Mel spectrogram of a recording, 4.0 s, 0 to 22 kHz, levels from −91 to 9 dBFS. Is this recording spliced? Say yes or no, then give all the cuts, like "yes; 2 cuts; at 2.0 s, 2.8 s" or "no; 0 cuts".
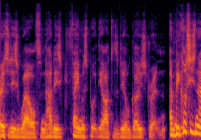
no; 0 cuts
